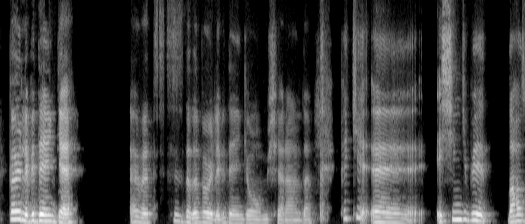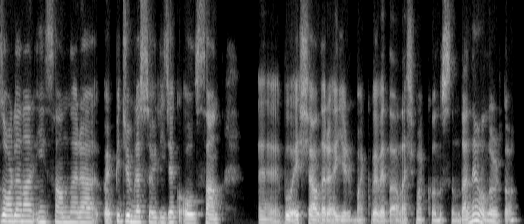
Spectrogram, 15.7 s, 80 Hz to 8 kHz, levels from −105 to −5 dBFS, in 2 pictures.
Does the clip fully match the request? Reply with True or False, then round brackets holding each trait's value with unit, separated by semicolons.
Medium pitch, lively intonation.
True (170 Hz; 6.6 semitones)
